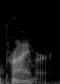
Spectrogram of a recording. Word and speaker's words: primer: Well, he pronounces the movie title primer, but when we're talking about juvenile reading tests, same word, but pronounced primer instead of primer.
